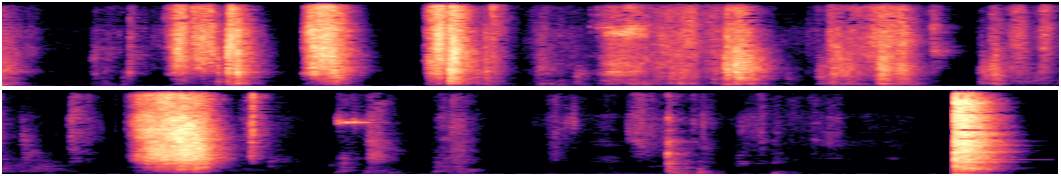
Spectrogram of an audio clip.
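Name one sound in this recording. A knife shaves and scrapes at wood in quick strokes.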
